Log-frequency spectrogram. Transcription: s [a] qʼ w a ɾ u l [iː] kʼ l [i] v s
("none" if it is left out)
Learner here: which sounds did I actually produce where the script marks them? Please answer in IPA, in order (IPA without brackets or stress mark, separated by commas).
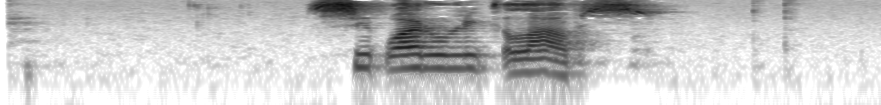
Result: i, i, a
